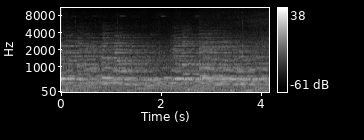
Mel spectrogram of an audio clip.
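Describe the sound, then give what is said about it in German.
Church bells ring steadily, striking the hour at 1 p.m., their deep overlapping tones humming and sustaining without pause at a moderate level. No voices are heard. “Hört ihr's? Das ist aber sowas von Punkt 13 Uhr.”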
